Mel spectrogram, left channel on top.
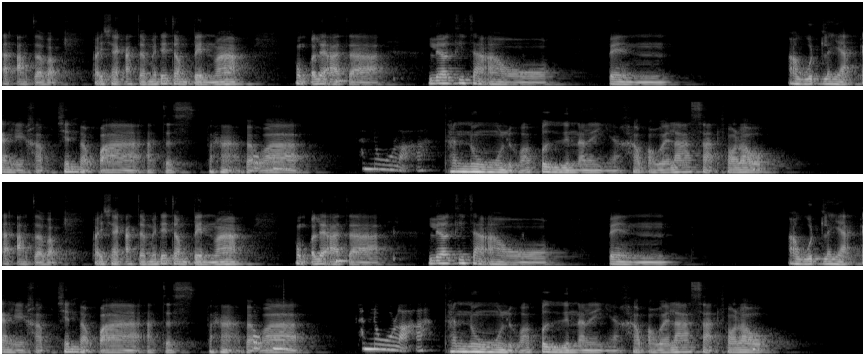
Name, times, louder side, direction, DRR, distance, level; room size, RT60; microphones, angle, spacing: voice 1, 0.0-2.4 2.9-3.8 4.3-5.5 6.1-6.7 7.9-11.6 13.0-16.2, equal, 5° right, 0.5 m, -26 dB
voice 2, 11.1-11.5 12.2-12.9, right 7 dB, 60° right, 0.4 m, -27 dB
9.9 x 4.8 x 4.9 m
head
